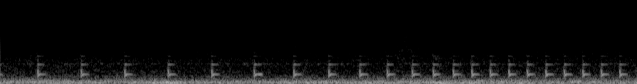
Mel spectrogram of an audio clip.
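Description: BMW Park Distance Control warning beeps in the cabin, a short tone repeating about twice a second and speeding up to about five a second as the self-parking car closes on the car behind, over a low steady rumble.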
